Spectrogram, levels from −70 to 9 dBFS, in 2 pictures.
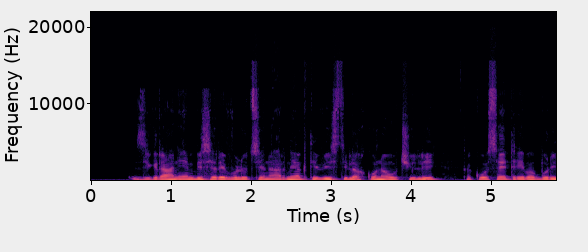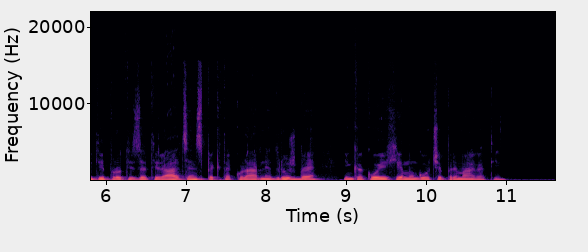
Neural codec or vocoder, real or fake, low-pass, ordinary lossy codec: none; real; 19.8 kHz; Opus, 16 kbps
